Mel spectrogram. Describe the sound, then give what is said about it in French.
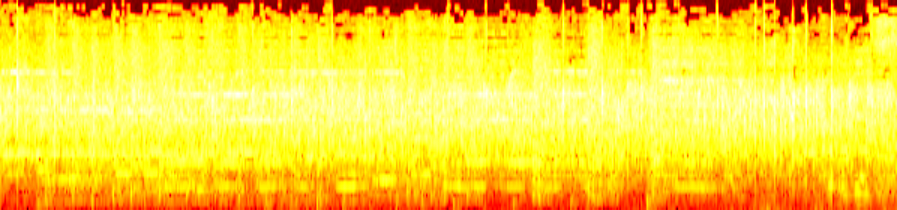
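Applause from a church audience thanking the Lord, dense and steady clapping that runs the full length, mixed with sustained musical tones and voices. “Est-ce qu'on peut dire merci au Seigneur et qu'on peut acclamer ses publics?”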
